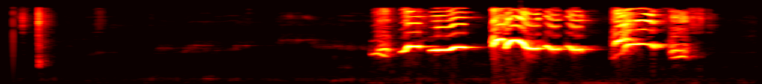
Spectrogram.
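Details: An orange-headed thrush, a singing bird used as a model for other thrushes, sings loud, clear, ringing whistled phrases after a brief quiet start.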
